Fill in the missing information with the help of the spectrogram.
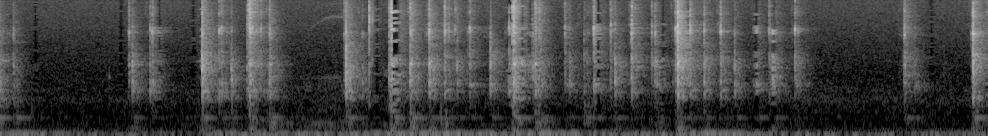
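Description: Typing on a computer keyboard: irregular runs of key clicks, over a faint steady hum.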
